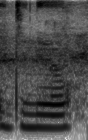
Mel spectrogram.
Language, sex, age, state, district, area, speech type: Bodo, female, 18-30, Assam, Baksa, rural, spontaneous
